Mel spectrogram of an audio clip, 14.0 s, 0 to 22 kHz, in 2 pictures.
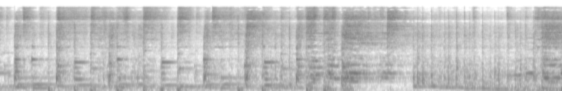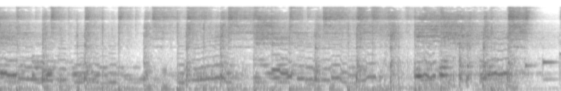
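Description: Live band music played through Denon AH-D7200 closed-back headphones: drum kit and electric bass playing a riff, with a brief break about five seconds in where the bass slides downward. A higher melody line then plays over the drums and bass.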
